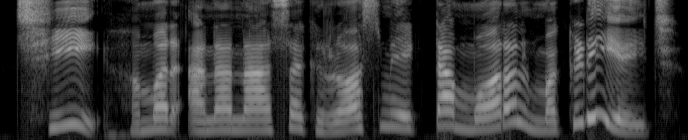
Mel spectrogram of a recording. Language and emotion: Maithili, disgusted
